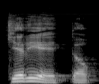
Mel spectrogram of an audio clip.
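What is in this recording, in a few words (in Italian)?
"chierietto", dialettale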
